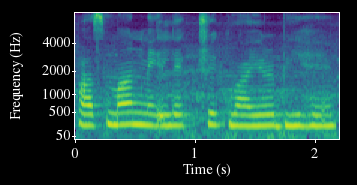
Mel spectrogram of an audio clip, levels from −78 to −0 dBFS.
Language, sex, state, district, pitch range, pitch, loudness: Hindi, female, Arunachal Pradesh, Lower Dibang Valley, 225-240 Hz, 225 Hz, -12 LUFS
